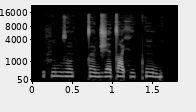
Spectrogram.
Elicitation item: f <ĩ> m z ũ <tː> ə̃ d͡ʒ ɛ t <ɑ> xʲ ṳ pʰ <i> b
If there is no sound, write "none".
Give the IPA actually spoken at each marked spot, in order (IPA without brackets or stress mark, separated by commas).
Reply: i, tː, ɑ, ĩ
